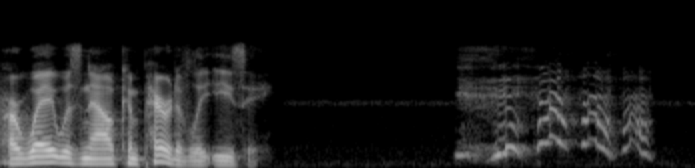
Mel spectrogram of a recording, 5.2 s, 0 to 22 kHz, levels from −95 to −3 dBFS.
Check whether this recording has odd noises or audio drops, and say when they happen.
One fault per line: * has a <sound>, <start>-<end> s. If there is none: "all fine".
* has a laugh, 3.4-5.0 s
